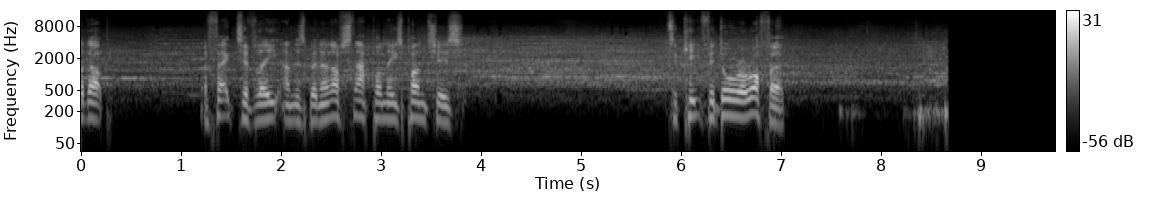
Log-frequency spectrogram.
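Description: A large indoor crowd murmurs and cheers in an echoing arena.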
